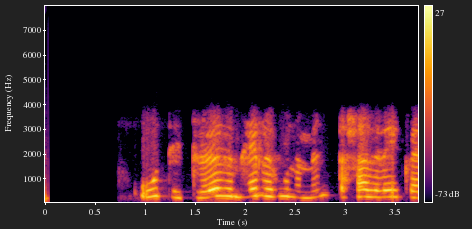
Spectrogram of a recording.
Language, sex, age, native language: Icelandic, female, 20-29, Icelandic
